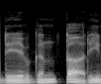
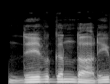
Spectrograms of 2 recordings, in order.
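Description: First: ਗੰਧਾਰੀ said as gantari with a hard t; wrong pronunciation. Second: ਗੰਧਾਰੀ with a voiced aspirated dh; correct pronunciation. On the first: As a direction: show the mistake ਦੇਵ ਗੰਧਾਰੀ with ਧ turned to t. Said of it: "ਨਹੀਂ ਕਹਿਣਾ ਹੈ". (ਗਲਤ ਉਚਾਰਨ) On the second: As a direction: say ਦੇਵ ਗੰਧਾਰੀ with a full ਧ sound. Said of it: "ਧਾ ਦੀ ਆਵਾਜ਼ ਦੇਣੀ ਹੈ". (ਧੱਦੇ ਦੀ ਪੂਰੀ ਆਵਾਜ਼ ਨਾਲ) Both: Shown as a demonstration.

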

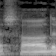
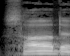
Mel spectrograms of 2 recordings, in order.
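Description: First: "ਸਾਧ" with a plain unaspirated d, like saad; the wrong way: a light final d in "ਸਾਧ"; "ਸਾਧ" said sad, no breath on the end. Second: "ਸਾਧ" with a heavy, breathy dh at the end; "ਸਾਧ" said sadh, weighted on the last sound. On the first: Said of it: "ਸਾਧ ਨਹੀਂ ਕਹਿਣਾ". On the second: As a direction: give "ਸਾਧ" a full aspirated final ਧ. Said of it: "ਇਹ ਵੀ ਭਾਰਾ ਕਰਕੇ ਬੋਲਣਾ ਹੈ". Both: Shown as a demonstration.

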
